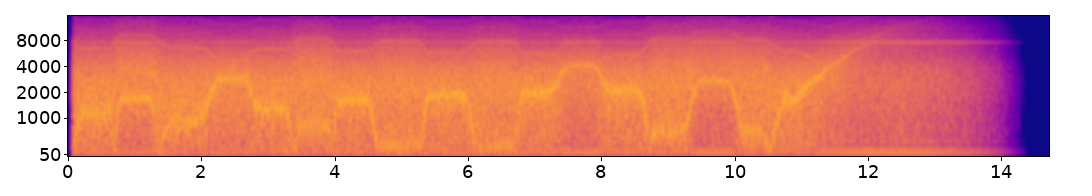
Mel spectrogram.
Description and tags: some "natural" and due to hardware used radio interferences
